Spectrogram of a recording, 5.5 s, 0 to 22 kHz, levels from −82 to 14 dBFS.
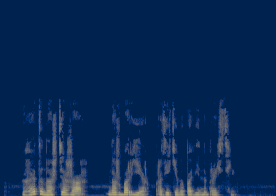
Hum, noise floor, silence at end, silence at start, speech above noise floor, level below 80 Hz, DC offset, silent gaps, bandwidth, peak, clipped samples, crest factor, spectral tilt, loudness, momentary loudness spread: none; -69 dBFS; 0.85 s; 0.45 s; 48 dB; -68 dBFS; under 0.1%; none; 10.5 kHz; -4 dBFS; under 0.1%; 20 dB; -6 dB/octave; -22 LUFS; 15 LU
